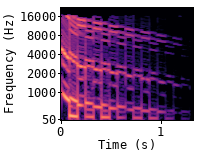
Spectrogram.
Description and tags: Game Bleeps 2
Something synthesised in NI Massive which could be used as an effect in an old-school game or something similar.
game, arpeggio, massive, arps, synthesis, oldschool, bleep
